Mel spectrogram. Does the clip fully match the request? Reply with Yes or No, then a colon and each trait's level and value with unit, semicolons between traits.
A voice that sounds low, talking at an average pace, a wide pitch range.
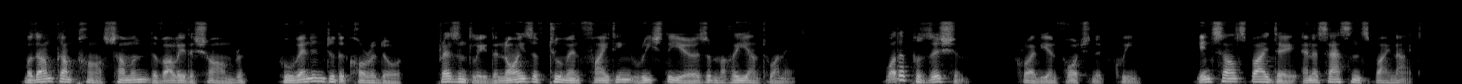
Yes: very low, 95 Hz; average, 160 wpm; wide, 6.1 semitones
